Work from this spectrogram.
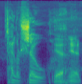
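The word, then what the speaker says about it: Shough: It's like Tyler Show. yeah, Yeah. It's showtime. Tyler Schuff. I would. There you go. Yeah. Though Show. Yeah. Tyler Show. Tyler Schuff. It rhymes with rough. So because of that, I mean, I'm not touching any Saints.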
